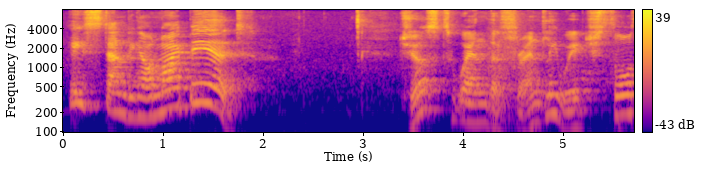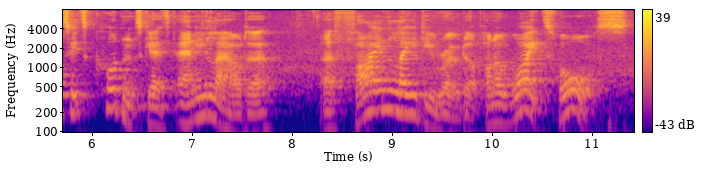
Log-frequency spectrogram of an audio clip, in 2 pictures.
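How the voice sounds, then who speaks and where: A man reading a children's picture book aloud in a slow, very expressive way. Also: mid-range voice. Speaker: storyteller. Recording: echoey room with faint noise.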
